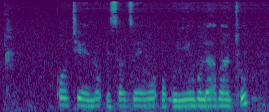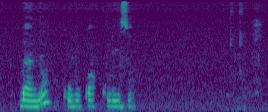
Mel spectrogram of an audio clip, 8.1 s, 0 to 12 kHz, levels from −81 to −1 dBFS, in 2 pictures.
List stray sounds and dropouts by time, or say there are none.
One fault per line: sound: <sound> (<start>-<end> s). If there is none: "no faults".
no faults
